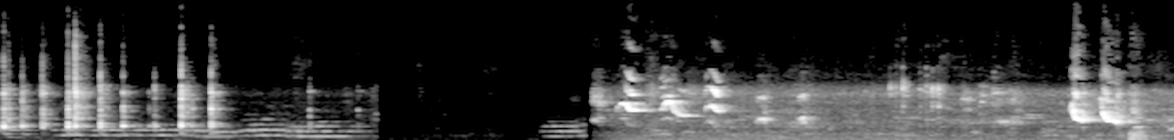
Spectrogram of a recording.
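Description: A metal spoon stirring coffee in a glass, clinking against the side in a quick run of ringing clinks. After a short gap, a bird calls over a steady background hum: short downward-sliding notes, then a louder burst of calls near the end.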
